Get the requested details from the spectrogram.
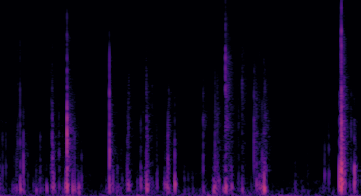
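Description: A large, full, soft pack of baby wipes wrapped in thin plastic film is held upright and tapped with long fingernails. The quiet, irregular taps sound like soft low thuds with brief crinkly, bright clicks from the film, and each tap dies away almost at once.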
